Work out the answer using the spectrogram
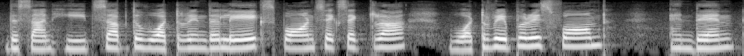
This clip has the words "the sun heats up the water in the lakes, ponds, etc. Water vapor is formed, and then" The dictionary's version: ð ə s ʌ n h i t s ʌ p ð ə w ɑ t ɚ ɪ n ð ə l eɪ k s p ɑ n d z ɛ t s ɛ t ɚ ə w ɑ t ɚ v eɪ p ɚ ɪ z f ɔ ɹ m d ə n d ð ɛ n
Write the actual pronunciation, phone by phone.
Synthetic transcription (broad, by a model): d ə s ʌ n h i t s ʌ p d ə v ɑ t ɚ ɪ n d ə l eɪ k s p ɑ n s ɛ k s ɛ t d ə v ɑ t ɚ v eɪ p ɚ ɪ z f ɔ ɹ m d ə n d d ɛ n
